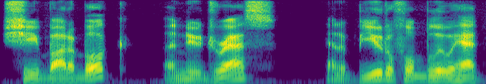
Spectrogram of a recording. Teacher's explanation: the word hat gets the highest pitch and the most emphasis. It marks the end of the list. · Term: tonic stress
